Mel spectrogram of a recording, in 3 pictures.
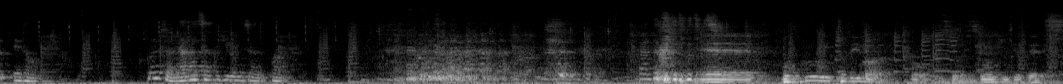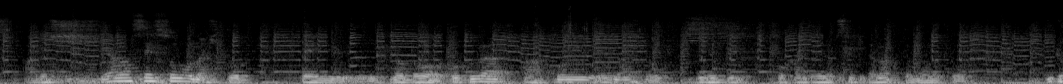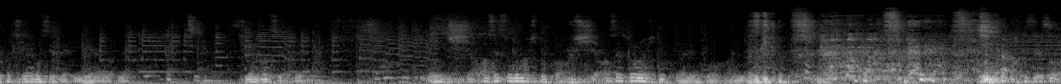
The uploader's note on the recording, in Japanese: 今回は、7/9に行われた試写会の舞台をかりて、公開生収録を行ってきました。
